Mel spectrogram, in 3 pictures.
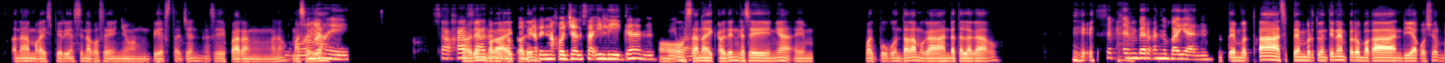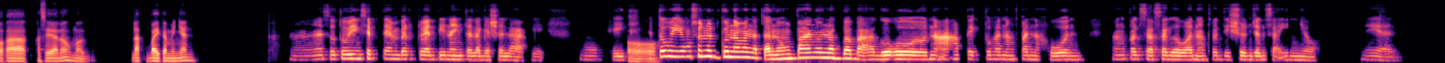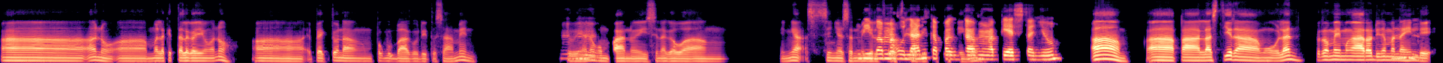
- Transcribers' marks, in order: other noise; other background noise; laugh; in English: "last year"
- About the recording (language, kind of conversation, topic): Filipino, unstructured, Ano ang pinakamahalagang tradisyon sa inyong lugar?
